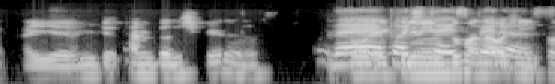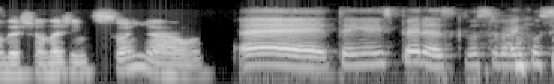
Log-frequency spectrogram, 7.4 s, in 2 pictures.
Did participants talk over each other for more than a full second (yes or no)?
yes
